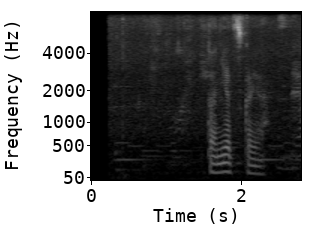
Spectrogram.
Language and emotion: Russian, neutral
